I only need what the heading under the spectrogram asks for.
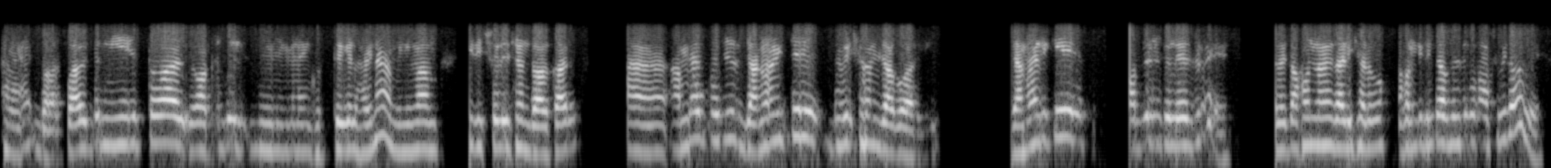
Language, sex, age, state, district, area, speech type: Bengali, male, 18-30, West Bengal, Purba Medinipur, rural, conversation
